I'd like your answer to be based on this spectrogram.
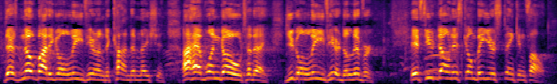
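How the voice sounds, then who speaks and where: High-voiced shouting preacher. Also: male voice. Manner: swings from shouting to low murmurs; sarcastic asides. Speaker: pastor. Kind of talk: Pentecostal preaching. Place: large church sanctuary with balcony.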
